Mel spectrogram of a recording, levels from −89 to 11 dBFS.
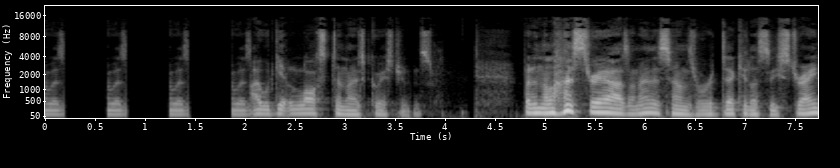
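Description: Right from the start, and already going when the clip opens, there's a stutter with silent gaps running to about 2.06 s. A burst of roughly 0.19 s keeps coming back every 0.62 s with about 0.43 s of dead silence between repeats. It comes round three times before "I would get". It sounds like the player likely stalled, replayed its last fragment on each retry, then ran dry, so whatever belonged in those gaps is gone.

Just after "I would get", from 2.83 to 3.70 s, you get repeated stalls (stutter). There are six small holes, the longest about 49 ms, all filled by stretching the previous sound, about 126 ms in total. That's roughly 15% of the stretch. Nothing's actually missing, but the delivery drags and catches as the jitter buffer keeps running empty on late packets.

At 4.21 to 4.30 s there's a short stall from a late packet. One packet didn't turn up in time, so the receiver held the last sound for about 71 ms and then picked up where it left off. 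You hear a sound hang on a beat too long, maybe with a faint buzz or dip, and the delay is now 71 ms longer.

Then from 4.87 to 6.40 s comes a jitter buffer slow-down. The receiver padded out about 158 ms by repeating single pitch periods and bits of pauses over and over to rebuild its reserve. The audio plays at about 90% speed with the pitch unchanged, so sounds feel drawn out.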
